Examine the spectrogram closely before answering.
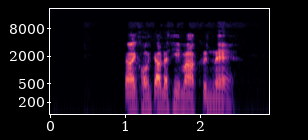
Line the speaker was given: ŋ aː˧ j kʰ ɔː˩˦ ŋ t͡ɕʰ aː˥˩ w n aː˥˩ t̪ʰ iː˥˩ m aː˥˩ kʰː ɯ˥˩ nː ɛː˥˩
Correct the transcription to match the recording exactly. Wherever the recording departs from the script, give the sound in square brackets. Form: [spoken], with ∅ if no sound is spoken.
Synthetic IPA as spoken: ŋ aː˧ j kʰ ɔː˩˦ ŋ [t͡ɕ] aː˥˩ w n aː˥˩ t̪ʰ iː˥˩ m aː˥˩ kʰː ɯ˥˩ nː ɛː˥˩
